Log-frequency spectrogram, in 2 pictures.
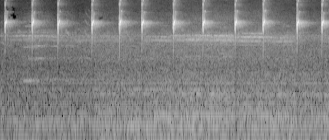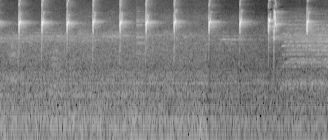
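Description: An Indian palm squirrel gives sharp, high, bird-like chirps, repeated steadily about twice a second.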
